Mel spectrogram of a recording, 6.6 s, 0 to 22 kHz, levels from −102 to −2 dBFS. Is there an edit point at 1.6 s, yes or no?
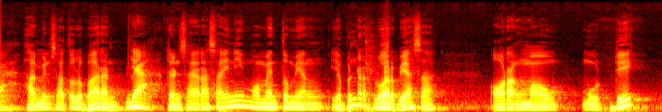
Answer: no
